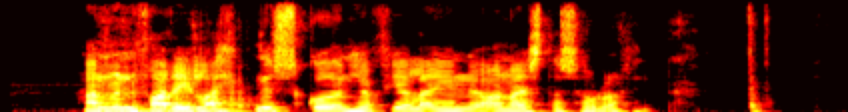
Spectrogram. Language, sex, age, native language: Icelandic, male, 20-29, Icelandic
